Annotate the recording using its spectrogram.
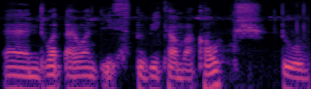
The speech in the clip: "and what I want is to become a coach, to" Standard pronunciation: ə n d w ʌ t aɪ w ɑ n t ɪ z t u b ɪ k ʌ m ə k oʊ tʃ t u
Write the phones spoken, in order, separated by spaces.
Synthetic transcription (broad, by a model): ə n d w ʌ t aɪ w ɑ n t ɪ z t u b ɪ k ʌ m ə k oʊ tʃ t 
